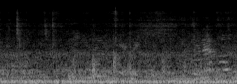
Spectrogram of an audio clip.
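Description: Shop room noise: a steady low rumble with faint voices of other shoppers and a few light clicks.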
